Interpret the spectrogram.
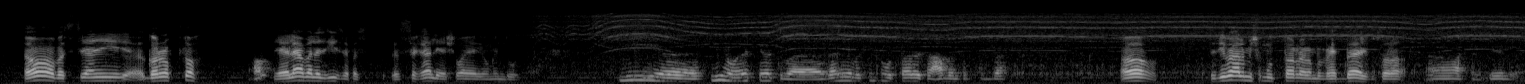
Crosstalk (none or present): none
